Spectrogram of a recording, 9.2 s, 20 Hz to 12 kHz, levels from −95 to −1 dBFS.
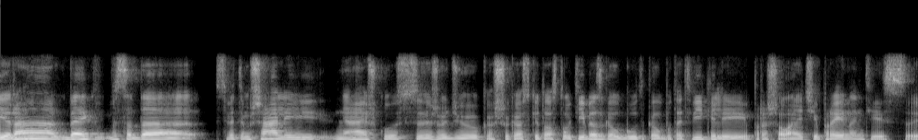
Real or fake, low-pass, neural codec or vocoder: real; 7.2 kHz; none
